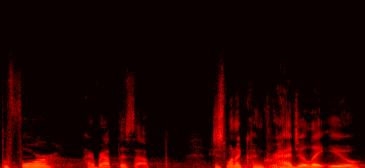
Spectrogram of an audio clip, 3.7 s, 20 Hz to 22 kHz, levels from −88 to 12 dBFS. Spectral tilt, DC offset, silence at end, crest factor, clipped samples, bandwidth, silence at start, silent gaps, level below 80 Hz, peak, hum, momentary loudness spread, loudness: -6 dB/octave; under 0.1%; 0 s; 18 dB; under 0.1%; 14.5 kHz; 0.05 s; none; under -90 dBFS; -24 dBFS; none; 14 LU; -42 LUFS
